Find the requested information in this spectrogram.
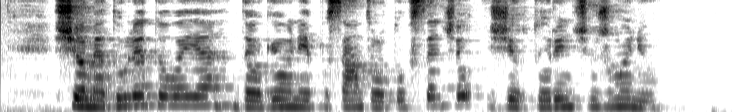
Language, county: Lithuanian, Telšiai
